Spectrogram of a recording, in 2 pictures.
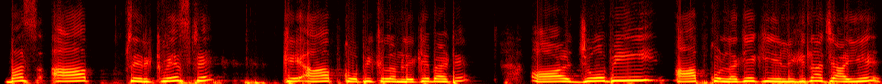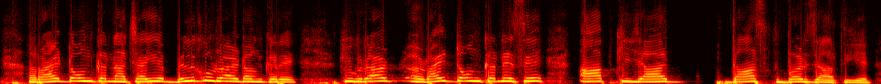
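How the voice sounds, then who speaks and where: A man teaching English pronunciation, repeating rules and spelling letters out slowly. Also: very high-pitched. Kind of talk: classroom-style lesson. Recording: dull lo-fi sound.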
